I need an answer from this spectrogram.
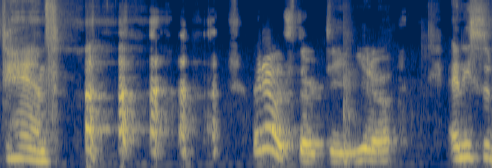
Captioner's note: laughter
